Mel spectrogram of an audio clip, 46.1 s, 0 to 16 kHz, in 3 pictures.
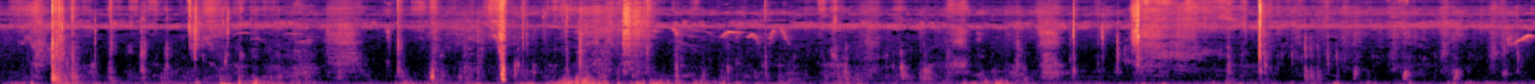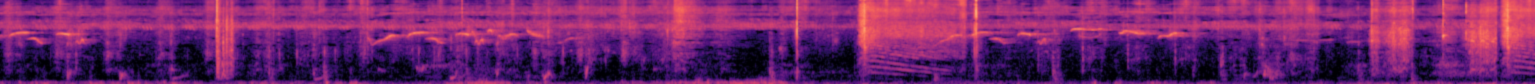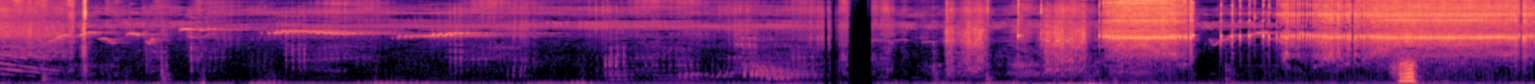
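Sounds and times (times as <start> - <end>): fishing reel whirring: 11.3 - 14.0, 23.9 - 25.4, 28.4 - 31.8, 40.0 - 46.0
sharp clicks: 28.9 - 31.7, 40.1 - 46.0
high-pitched insect chorus: 40.6 - 46.0.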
